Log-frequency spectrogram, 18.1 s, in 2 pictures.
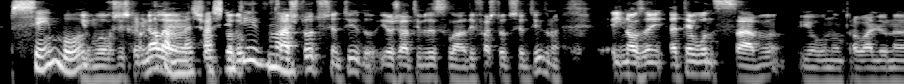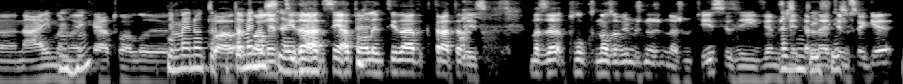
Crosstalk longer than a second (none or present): present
